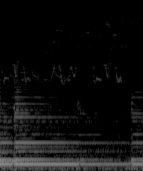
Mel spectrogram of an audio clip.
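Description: Acoustic guitar chord left to ring and slowly fading, with small songbirds chirping over it.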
